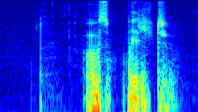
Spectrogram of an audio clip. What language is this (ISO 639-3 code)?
nor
